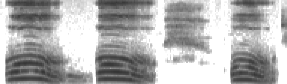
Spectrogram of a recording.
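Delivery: "ooh" held long and soft with rounded lips; pure, rounded "ooh", repeated slowly; rounded Spanish U. Shown as a demonstration. Teacher showing parents the Spanish U, rounded lips. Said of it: "your lips should be rounded".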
